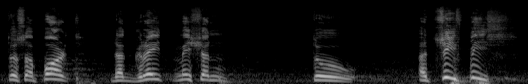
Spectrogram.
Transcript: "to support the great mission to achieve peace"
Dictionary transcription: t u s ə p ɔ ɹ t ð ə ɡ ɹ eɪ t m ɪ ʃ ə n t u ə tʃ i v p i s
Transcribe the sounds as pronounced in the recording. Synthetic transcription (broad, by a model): t u s ə p ɔ ɹ t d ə ɡ ɹ eɪ t m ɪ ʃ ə n t u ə tʃ i f p i s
